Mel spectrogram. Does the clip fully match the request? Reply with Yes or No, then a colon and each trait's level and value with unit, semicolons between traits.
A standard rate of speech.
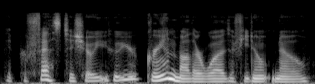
No: fast, 245 wpm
